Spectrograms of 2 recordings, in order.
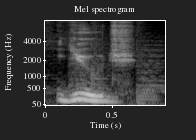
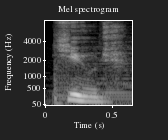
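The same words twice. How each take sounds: First: The word starts without an H sound. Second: The word starts with an H sound. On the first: "I say huge" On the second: "instead of huge"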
